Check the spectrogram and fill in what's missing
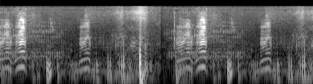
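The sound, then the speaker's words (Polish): A wild Canadian turkey, the original wild form, calls repeatedly, a series of loud, throaty, harmonic bursts arriving roughly once a second, with little else around them. “No, powiem pani tak, no, to jest wbrew pozorom nie taki domowy, bo to jest dzika forma indyka. Takiego, jak występuje w naturze w Kanadzie, gdyż jest to oryginalny dziki indyk kanadyjski.”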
